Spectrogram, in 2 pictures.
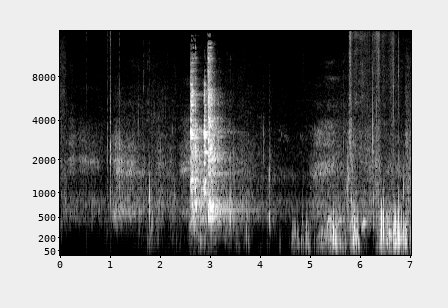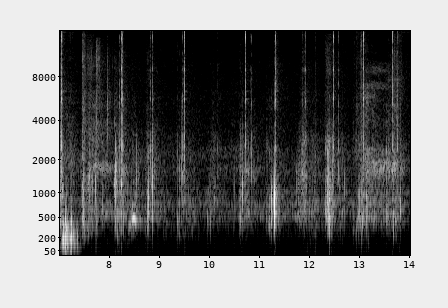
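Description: Footsteps on a gravel track: scattered crunches and clicks, more regular in the second half, with one louder noise about two and a half seconds in.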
